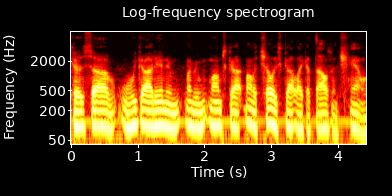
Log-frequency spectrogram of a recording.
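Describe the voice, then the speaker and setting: A somewhat breathy man's voice, fairly low in pitch, with a dark, mellow tone. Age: 60s. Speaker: YouTuber. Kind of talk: casual monologue vlog. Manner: animated storytelling.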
